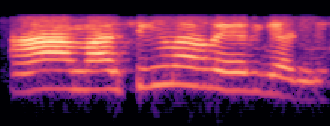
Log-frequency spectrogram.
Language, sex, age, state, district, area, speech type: Telugu, female, 60+, Andhra Pradesh, Krishna, urban, conversation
